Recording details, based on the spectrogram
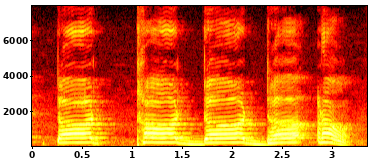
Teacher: ये मूर्धा से उच्चारित वर्ण है, मध्य से निकलते हैं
